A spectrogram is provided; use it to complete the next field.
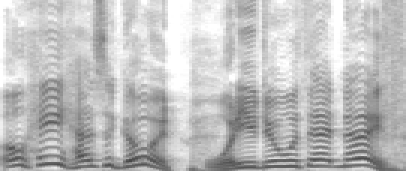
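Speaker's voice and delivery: put-on very high, cheesy, hokey horror-movie young-woman voice. Retelling a trailer scene of a young lady leaving a cabin: imitating a hokey young lady. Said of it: "really hokey kind of like, like a young lady walking out of a cabin going".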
